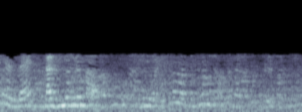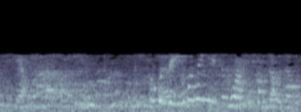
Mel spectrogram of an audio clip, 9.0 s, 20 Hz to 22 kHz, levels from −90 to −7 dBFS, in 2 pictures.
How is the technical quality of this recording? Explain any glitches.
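Poor: heavy codec damage runs through the whole recording. The fault is MP3 compression: nothing above 3 kHz, watery, swirling textures and smeared transients. This fits a very low MP3 bitrate, around 16 kbps, that likely forced the encoder to cut the treble and drop weaker frequency components that flicker frame to frame.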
